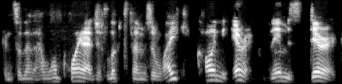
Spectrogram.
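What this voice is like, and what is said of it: Thick accent. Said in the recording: “my thick accent”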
